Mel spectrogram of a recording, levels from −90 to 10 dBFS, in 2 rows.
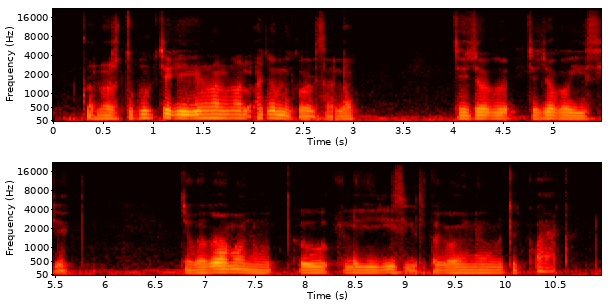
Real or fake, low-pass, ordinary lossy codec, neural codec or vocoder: fake; none; none; codec, 44.1 kHz, 2.6 kbps, SNAC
